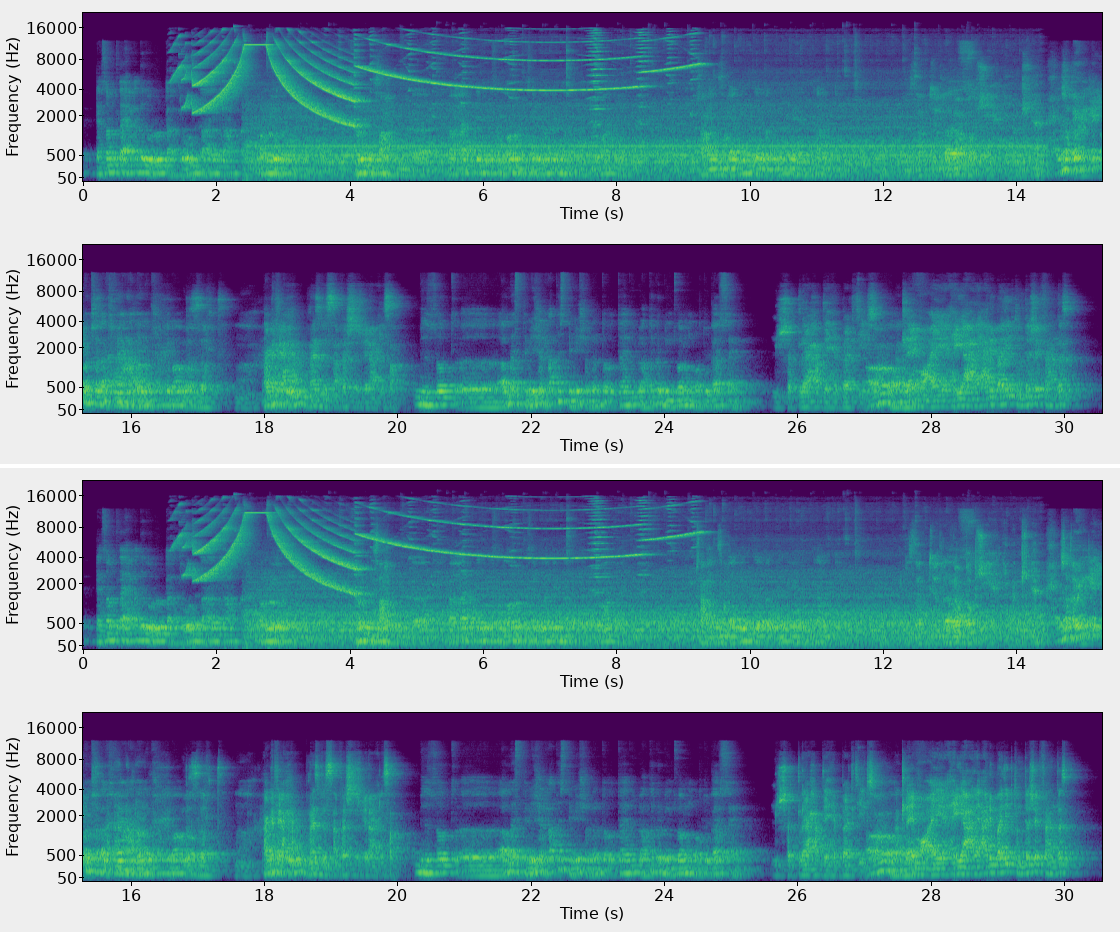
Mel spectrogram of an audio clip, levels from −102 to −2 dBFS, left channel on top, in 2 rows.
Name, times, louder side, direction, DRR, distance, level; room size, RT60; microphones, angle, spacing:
voice 1, 0.2-3.3 4.1-8.2 9.3-11.4 12.8-13.3 14.2-17.2 18.0-18.6 20.3-25.2 27.0-27.7, left 1 dB, 15° left, -3 dB, 0.4 m, -29 dB
sound 1, 1.3-9.3, left 2 dB, 55° left, 0.6 m, -25 dB
sound 2, 2.4-14.4, left 1 dB, 75° left, 1.1 m, -32 dB
voice 2, 9.2-9.7 12.2-15.3 15.6-20.0 25.6-30.0, right 3 dB, 50° right, 1 dB, 0.4 m, -32 dB
2.3 x 2.2 x 3.3 m, 1.0 s
head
